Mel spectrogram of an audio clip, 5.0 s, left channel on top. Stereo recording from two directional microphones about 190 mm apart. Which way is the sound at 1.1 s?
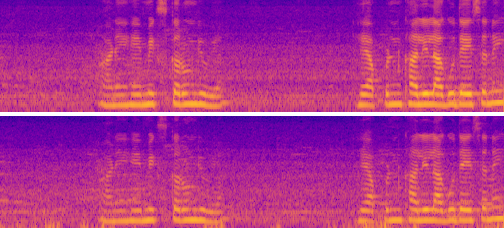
15° left (ahead or behind).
